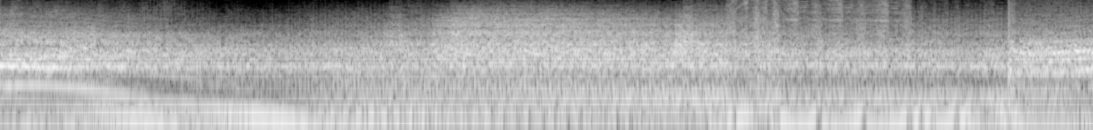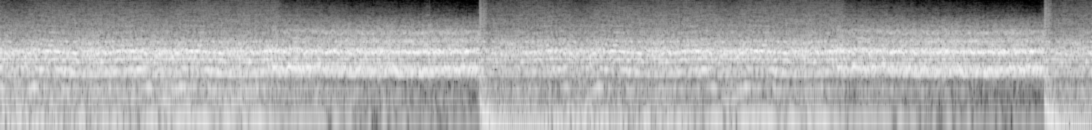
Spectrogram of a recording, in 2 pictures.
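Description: Hardcore techno music. A held synth tone sweeps steeply down in pitch over the first second and a half and gives way to a dense, noisy stretch. About halfway through, a new, higher-pitched synth layer comes in and holds.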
